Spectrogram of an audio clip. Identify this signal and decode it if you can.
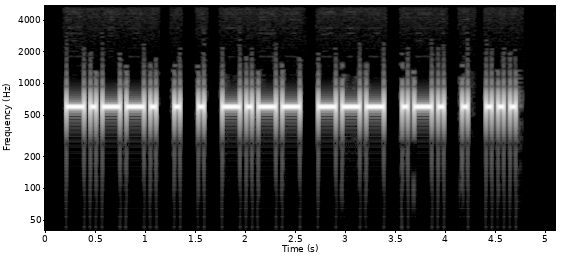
Morse code, heard as a keyed tone, about 20 wpm, 600 Hz. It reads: <KN>EEYORES
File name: cw-books / winnie-the-pooh / winnie-20wpm-page-0099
